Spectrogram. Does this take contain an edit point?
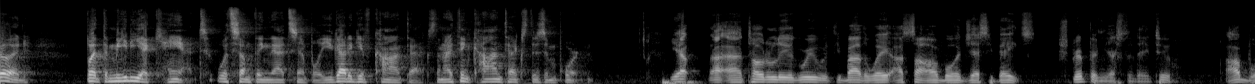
yes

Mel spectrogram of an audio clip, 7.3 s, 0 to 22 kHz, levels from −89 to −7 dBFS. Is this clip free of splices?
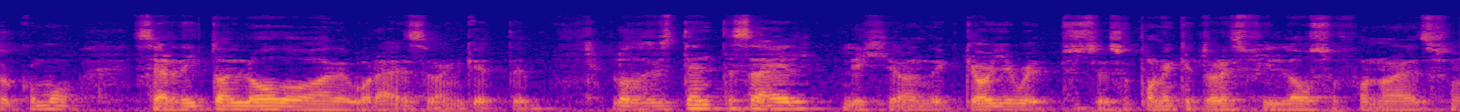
yes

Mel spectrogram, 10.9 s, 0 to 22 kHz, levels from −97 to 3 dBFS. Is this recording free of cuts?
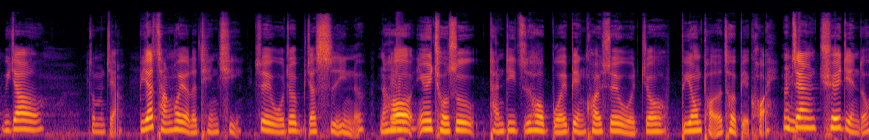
no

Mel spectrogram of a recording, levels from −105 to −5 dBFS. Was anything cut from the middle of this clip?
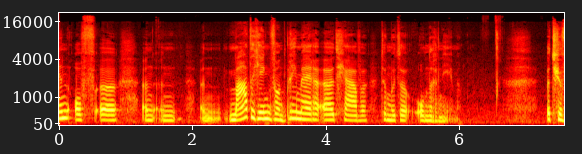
yes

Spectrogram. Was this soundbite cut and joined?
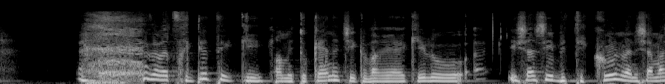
no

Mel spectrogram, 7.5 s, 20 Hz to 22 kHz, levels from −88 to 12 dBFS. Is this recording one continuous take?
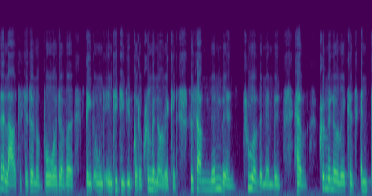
yes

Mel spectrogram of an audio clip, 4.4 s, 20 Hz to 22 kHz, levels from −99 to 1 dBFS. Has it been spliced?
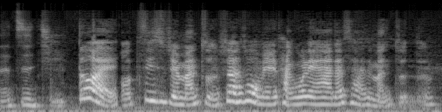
yes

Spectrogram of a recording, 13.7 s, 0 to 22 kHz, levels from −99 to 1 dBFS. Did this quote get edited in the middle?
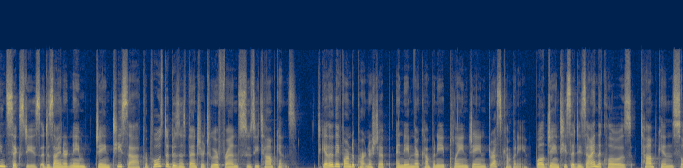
yes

